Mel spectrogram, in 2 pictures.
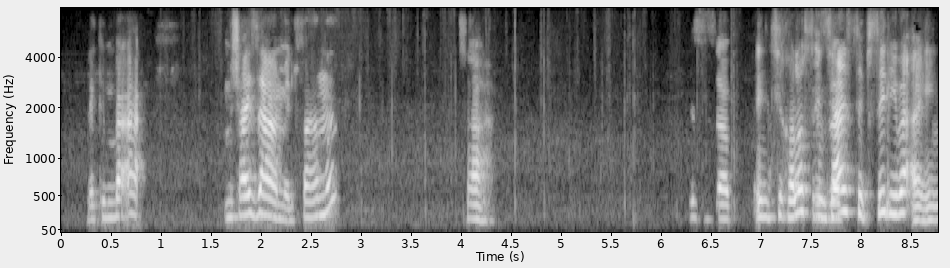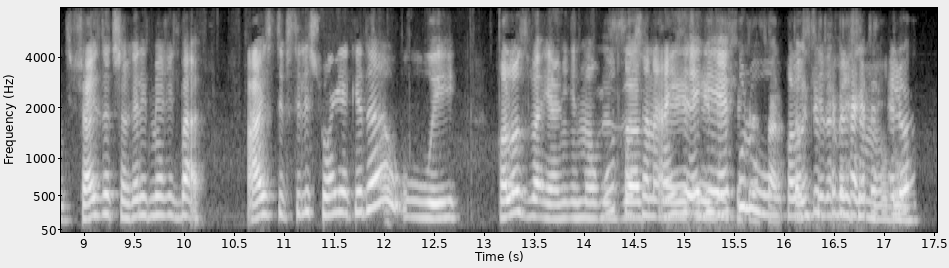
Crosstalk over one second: present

